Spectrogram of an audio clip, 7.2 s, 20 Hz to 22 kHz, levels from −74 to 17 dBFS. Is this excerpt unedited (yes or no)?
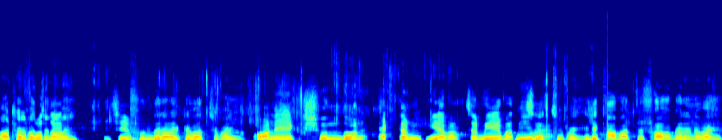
no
